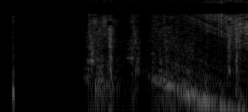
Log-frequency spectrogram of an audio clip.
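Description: Logo-intro sound effects: a short click, then about a second in a run of noisy whooshes with a sweep sliding down in pitch.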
